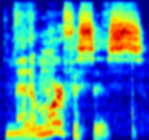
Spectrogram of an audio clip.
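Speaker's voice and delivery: plain reading voice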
